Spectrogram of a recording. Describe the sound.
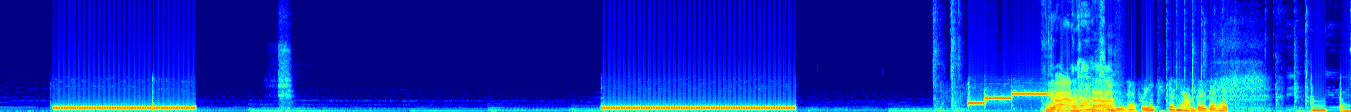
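Telephone line tones heard while ringing numbers that turn out to be disconnected. Two long, steady tones are separated by quiet gaps, then a rising three-step tone leads into a busy, warbling stretch.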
